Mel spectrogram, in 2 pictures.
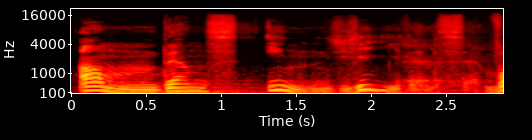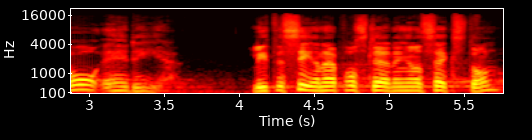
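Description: A man's voice: high-pitched, darkish tone. A man preaching a sermon as pastor, asking rhetorical questions and sometimes dropping into a whisper. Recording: long reverb of a large hall.

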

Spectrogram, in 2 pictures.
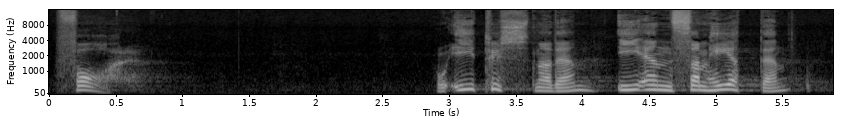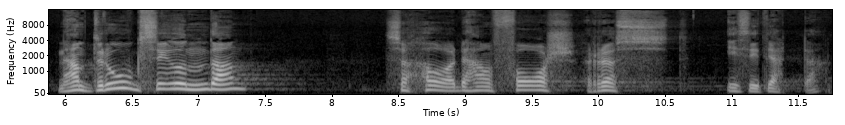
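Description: A man preaching a sermon as pastor, earnest, swinging from loud emphasis to hushed softness. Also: high voice, animated, long pauses, long reverb tail. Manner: earnest, shifting between loud emphasis and hushed soft speech.

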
